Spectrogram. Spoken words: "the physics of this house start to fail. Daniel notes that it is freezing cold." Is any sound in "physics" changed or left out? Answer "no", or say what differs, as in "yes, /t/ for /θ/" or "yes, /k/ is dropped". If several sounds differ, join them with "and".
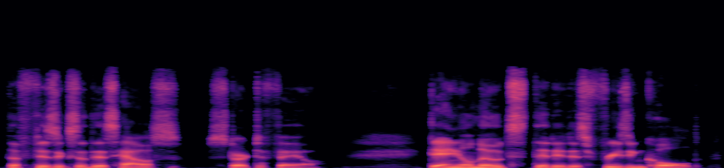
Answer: no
